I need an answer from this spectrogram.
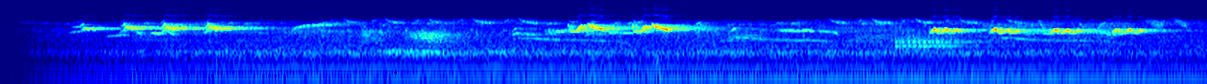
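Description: Birdsong from several birds, with repeated chirps and short whistled phrases coming in clusters over a steady low hum, starting about a second in.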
